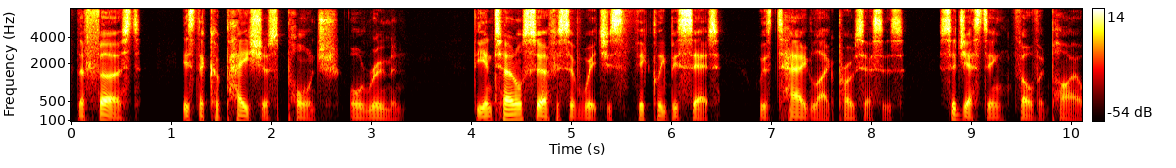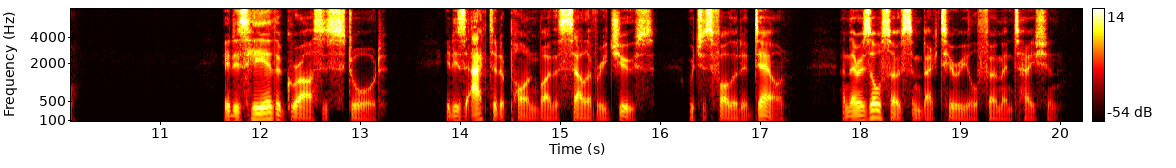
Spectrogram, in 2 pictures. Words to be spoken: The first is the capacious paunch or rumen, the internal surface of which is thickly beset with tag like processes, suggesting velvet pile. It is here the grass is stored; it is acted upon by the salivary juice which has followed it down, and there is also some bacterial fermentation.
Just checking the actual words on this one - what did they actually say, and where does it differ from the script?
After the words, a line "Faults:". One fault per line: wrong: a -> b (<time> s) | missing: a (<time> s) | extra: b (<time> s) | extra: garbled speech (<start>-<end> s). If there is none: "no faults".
The first is the capacious paunch or rumen, the internal surface of which is thickly beset with tag like processes, suggesting velvet pile. It is here the grass is stored; it is acted upon by the salivary juice which has followed it down, and there is also some bacterial fermentation.
Faults:
no faults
